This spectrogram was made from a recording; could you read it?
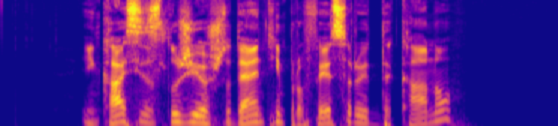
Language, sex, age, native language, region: Slovenian, male, 18-29, Slovenian, Southeast Slovenia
